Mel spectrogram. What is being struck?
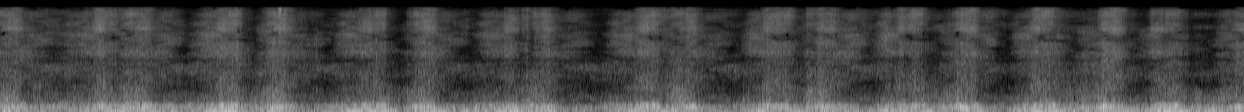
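Nothing is struck.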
